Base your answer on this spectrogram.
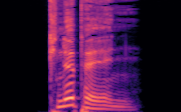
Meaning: dative plural of Knüppel
- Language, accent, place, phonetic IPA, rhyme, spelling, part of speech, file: German, Germany, Berlin, [ˈknʏpl̩n], -ʏpl̩n, Knüppeln, noun, De-Knüppeln.ogg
